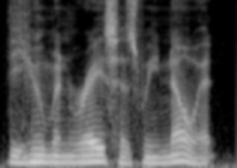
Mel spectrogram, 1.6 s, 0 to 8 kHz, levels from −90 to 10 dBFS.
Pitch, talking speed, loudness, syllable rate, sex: 110 Hz, 265 wpm, -16 LUFS, 6.0 syllables/s, male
